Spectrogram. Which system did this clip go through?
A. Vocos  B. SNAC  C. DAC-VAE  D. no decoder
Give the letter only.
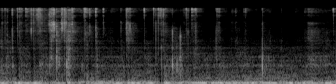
B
